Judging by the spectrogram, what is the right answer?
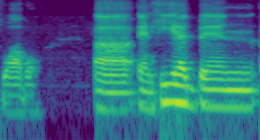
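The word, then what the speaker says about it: Wavell: the command of uh general sir archibald wobble i think that's how his name is pronounced wobble uh and he had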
